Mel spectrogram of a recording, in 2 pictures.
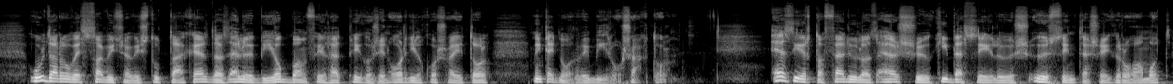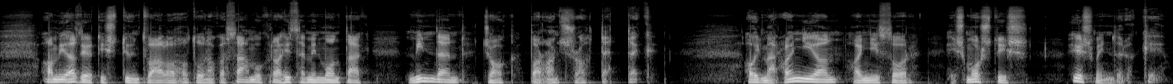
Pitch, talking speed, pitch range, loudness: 100 Hz, 125 wpm, 90-115 Hz, -17 LUFS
